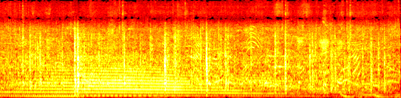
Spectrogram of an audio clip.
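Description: A propeller aircraft's engine drone, slowly falling in pitch as it passes and fading near the end. Sharp cracks and pops from the aircraft's airborne pyrotechnics sound several times, the loudest about a second in.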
